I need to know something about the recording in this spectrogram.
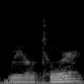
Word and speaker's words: realtor: for in a realtor notice I pronounced that correctly realtor two syllables are you interviewing other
